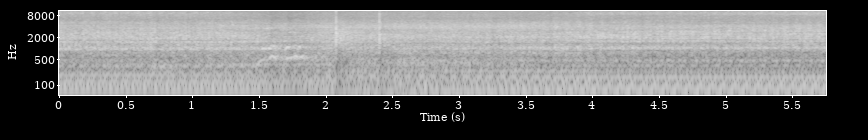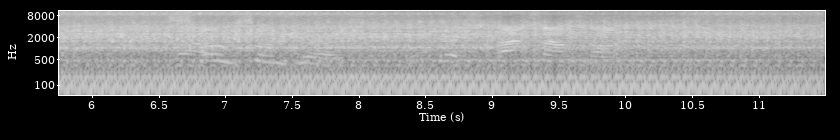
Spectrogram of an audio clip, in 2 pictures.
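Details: Repossessed Bugatti Veyron W16, 4 turbos, 16 cylinders, coolant suspected low: loud steady idle with low uneven beat, about four lumps a second not settling; suspected misfire, car won't drive.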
